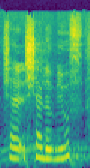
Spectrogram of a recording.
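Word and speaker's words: Shia LaBeouf: Ça se prononce comme ça, Chia Le Beouf.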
